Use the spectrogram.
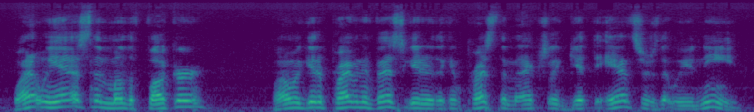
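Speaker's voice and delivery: yelling in real frustration; angry shouting. Real, not acted. Furious rant at dad.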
